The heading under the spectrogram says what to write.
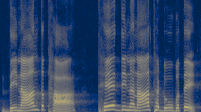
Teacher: यहां किससे आ रहे हैं, ये दंत से आ रहे हैं, यानी इसका उच्चारण क्या है, दंत वर्ण है, ये दंत वर्ण से आ रहे हैं, दंत से आ रहे हैं, जीभ दांत से सट जा रही है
